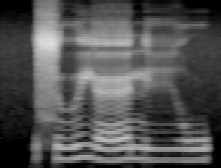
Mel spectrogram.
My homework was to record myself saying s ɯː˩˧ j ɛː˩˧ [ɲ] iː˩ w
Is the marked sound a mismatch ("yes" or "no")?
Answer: yes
